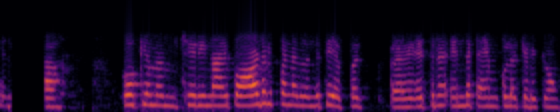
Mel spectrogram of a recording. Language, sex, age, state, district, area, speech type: Tamil, male, 45-60, Tamil Nadu, Ariyalur, rural, conversation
